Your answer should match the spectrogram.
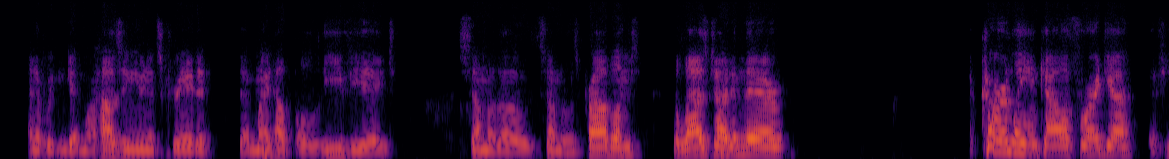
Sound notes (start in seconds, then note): none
